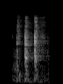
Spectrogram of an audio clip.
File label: Female snake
